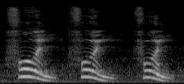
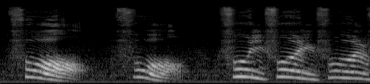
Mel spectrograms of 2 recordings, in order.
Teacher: it's a final that means after a vowel then that L the L the back of the tongue comes down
